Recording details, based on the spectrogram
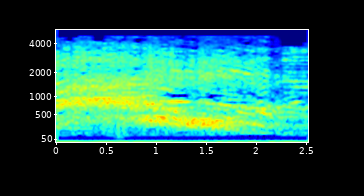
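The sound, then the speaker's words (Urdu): A large crowd roars the religious chant "Naara-e-Haidari" with full force and both hands raised, a loud, sustained chant in unison, a dense wall of many voices holding steady for a couple of seconds before easing slightly at the end. “اچھا جو نہیں تھکانا وہ دونوں ہاتھ بلند کر کے پوری طاقت سے نعرے حیدری.”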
